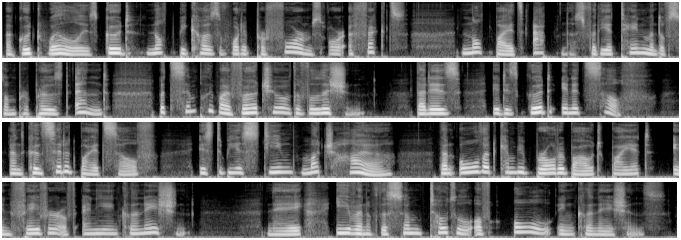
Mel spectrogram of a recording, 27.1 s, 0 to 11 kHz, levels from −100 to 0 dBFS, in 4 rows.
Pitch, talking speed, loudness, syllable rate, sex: 200 Hz, 155 wpm, -20 LUFS, 4.8 syllables/s, female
